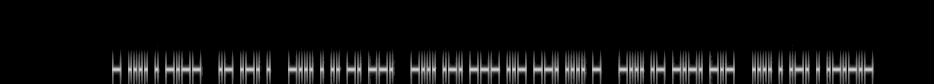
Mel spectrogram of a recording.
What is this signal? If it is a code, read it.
Morse code, heard as a keyed tone, about 44 wpm, 700 Hz. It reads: THEY ARE BEING BROUGHT BACK HERE.
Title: Sentences from Top 600 Words 45wpm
